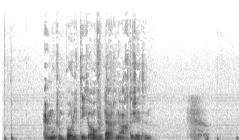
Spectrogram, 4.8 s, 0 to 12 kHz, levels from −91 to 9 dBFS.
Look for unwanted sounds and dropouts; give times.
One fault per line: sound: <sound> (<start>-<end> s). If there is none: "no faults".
sound: sneeze (3.7-4.2 s)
